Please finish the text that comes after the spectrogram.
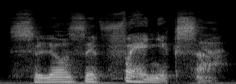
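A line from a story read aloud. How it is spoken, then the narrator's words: Quiet. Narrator (Ukrainian): тихо вимовив Редл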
